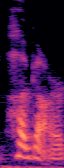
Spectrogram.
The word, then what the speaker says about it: Hagar: And I call her Hagar because that's a little bit more proper pronunciation.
